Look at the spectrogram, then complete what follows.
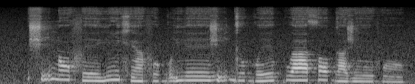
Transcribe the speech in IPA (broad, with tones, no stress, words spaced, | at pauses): ʃḭ˦nɔ̃˧ feː˨jĩ˧ xʲã˨fʊ˨ɡʷḭ˧ jeː˧ʒḭ˦ ɡʲo˧ɡʷeː˨˦kʷaː˦θɔ˦ ɡa˨ʒẽː˨fɔ̃˨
